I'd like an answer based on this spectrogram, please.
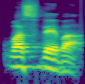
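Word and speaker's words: वासुदेव: 대바라고 또 부르기도 합니다 우리 국어에서는 모음의 장모음과 단모음의 구별이 없으니까 표기를 할 때 그냥 와수대바 이렇게 똑같이 표기가 되는데 정확한 발음은 왓츠 데바 아버지의 이름입니다 따라서 쓰바드라는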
